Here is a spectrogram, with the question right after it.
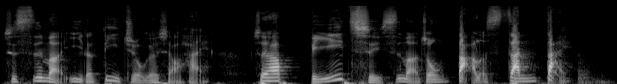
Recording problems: machinery noise; faint; throughout; 30 dB below the speech

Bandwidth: 16 kHz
